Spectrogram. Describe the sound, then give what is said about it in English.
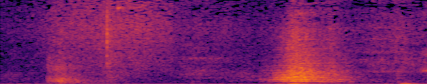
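An airlock jettison sound effect as an AI is jettisoned: a low mechanical hum runs throughout, broken by a soft rush early on, then a louder whooshing thud and a short final thump. “Okay, so that I hear that, and I know what's going on. Yeah, you hear a. You feel that jettison.”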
